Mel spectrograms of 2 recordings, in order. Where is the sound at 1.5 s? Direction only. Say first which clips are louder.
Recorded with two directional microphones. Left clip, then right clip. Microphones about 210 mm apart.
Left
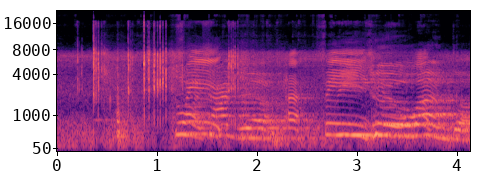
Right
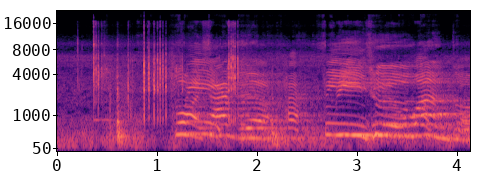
Right 2 dB; 50° right (ahead or behind).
